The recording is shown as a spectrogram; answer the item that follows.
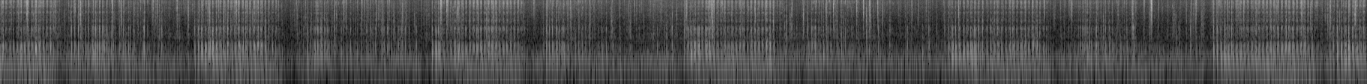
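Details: Low, continuous purring from a cute sleeping cat at a fireplace, pulsing with each inhale and exhale roughly every one and a half seconds, while the fire crackles with frequent dry clicks and pops.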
